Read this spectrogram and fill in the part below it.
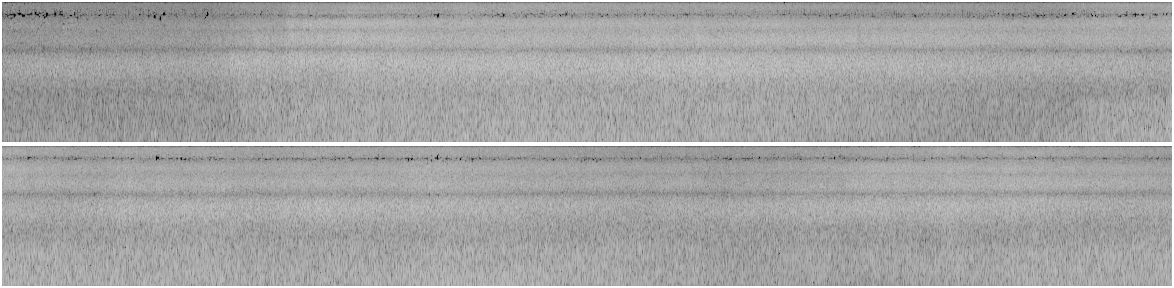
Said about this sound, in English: Now, let yourself imagine that with each incoming wave, the ocean brings peace, healing, and renewal. And with each outgoing wave, it takes away a layer of pain, leaving your heart lighter.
